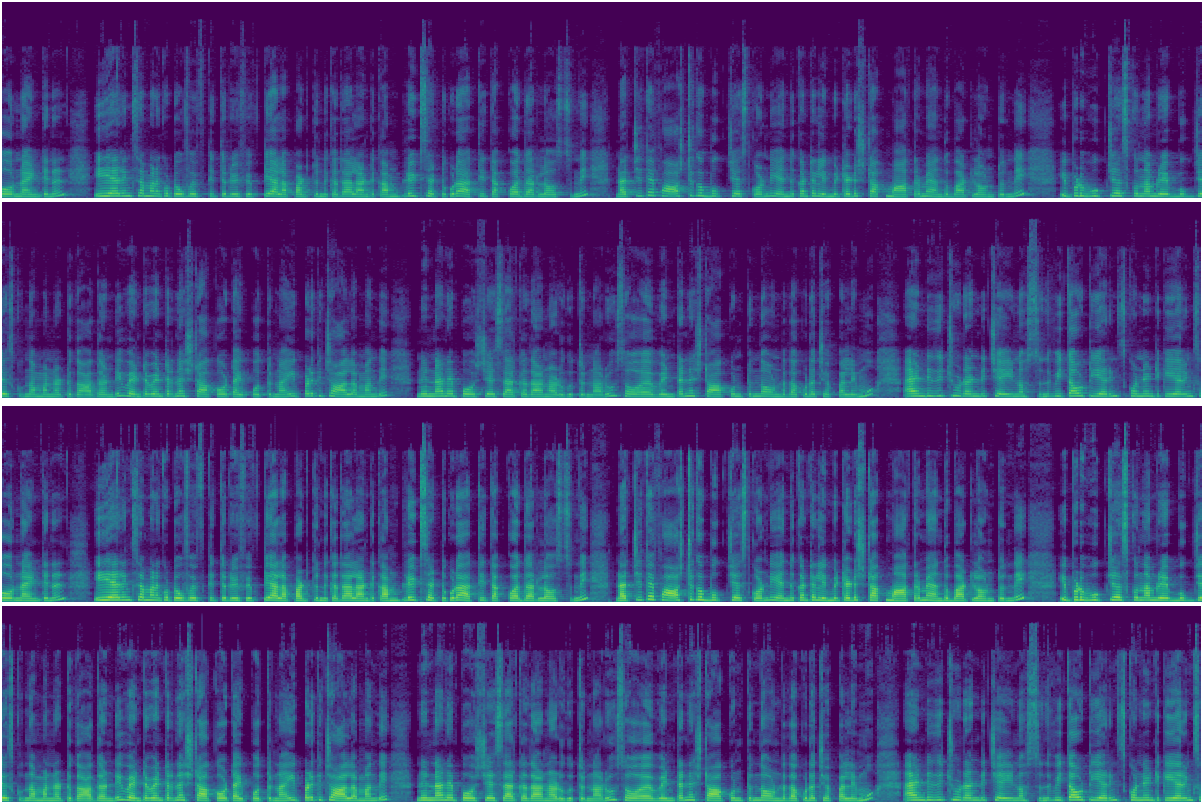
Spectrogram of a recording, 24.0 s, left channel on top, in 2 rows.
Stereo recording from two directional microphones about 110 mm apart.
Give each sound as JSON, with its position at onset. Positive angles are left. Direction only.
{"t": 0.0, "sound": "a woman's voice", "side_deg": -30}
{"t": 9.8, "sound": "a woman's voice", "side_deg": -40}
{"t": 20.7, "sound": "a woman's voice", "side_deg": -35}
{"t": 23.2, "sound": "a woman's voice", "side_deg": -45}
